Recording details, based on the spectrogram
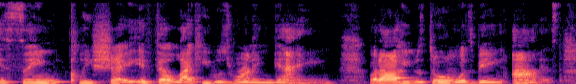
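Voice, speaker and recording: In a St. Louis accent, a woman speaks at a medium pitch with ordinary pitch variation. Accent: St. Louis accent, noticeable. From US Midwest, St. Louis. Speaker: life coach. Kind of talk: motivational talk. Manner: stresses R sounds; casual, conversational.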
